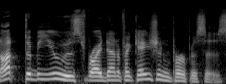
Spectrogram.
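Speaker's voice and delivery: normal talking voice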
